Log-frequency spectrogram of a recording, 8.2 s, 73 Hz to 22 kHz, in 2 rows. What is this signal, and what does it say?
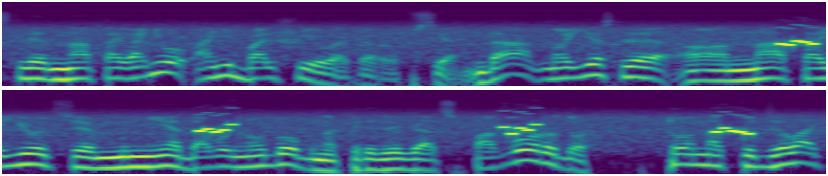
Five-tone selective call (EEA), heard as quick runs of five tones, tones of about 40 ms, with speech in Russian. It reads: 32653 46355 81755 37431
